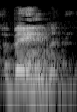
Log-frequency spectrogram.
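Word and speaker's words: Ven (אבן): Ok, la parola eben, eh, non si pronuncia eben, ma si pronuncia Ven, ben con, con, la, con la, A silenziosa,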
